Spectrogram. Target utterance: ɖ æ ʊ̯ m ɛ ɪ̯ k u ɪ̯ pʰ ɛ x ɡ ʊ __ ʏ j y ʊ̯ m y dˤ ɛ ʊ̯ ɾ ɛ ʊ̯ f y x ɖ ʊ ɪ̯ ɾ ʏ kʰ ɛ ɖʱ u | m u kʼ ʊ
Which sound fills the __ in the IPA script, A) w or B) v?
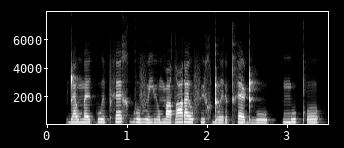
B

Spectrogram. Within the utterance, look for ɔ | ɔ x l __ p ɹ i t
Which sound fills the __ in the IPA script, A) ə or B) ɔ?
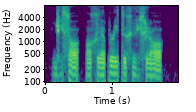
A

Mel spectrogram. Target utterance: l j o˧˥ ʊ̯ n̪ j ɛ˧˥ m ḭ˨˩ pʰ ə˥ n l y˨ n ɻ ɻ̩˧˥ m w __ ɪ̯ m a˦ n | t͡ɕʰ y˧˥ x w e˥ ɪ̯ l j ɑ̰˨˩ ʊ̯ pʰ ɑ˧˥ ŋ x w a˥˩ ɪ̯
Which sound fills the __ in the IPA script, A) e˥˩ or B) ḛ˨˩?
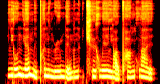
B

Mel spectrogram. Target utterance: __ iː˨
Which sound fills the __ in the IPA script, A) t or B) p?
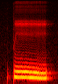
B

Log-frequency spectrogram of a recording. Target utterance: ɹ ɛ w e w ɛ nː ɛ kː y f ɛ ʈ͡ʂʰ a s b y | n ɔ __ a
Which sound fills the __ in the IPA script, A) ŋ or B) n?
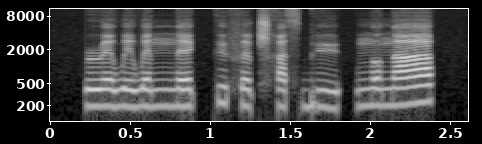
B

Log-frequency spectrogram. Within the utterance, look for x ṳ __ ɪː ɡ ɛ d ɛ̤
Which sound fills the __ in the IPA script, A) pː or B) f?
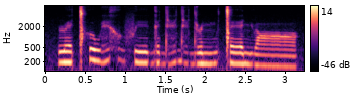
B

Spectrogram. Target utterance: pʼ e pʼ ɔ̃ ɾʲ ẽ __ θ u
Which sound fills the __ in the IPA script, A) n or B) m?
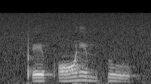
B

